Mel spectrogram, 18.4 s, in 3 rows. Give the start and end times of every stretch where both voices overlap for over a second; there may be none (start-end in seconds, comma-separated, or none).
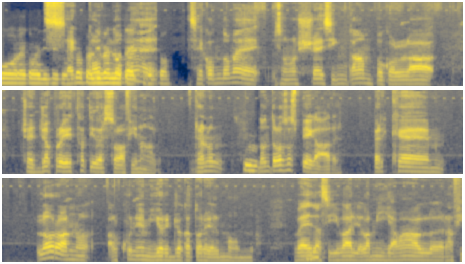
0.6-2.3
